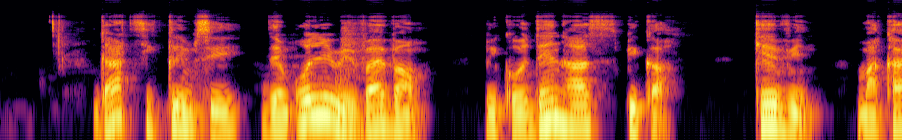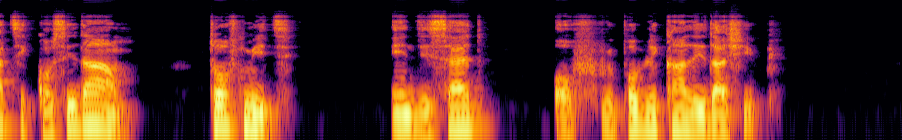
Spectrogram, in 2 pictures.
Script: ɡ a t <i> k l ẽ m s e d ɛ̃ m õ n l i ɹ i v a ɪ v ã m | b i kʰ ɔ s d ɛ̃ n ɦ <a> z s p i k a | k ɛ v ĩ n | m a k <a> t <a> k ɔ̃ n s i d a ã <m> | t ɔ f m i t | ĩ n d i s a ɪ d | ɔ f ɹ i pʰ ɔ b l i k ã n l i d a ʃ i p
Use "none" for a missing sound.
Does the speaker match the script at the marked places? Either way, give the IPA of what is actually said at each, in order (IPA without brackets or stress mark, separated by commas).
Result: i, a, a, i, m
